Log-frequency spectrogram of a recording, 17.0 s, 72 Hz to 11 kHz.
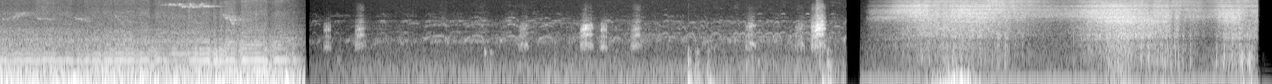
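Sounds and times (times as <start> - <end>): short sharp bird calls: 4.2 - 11.2
faint bird calls: 4.2 - 11.3.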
